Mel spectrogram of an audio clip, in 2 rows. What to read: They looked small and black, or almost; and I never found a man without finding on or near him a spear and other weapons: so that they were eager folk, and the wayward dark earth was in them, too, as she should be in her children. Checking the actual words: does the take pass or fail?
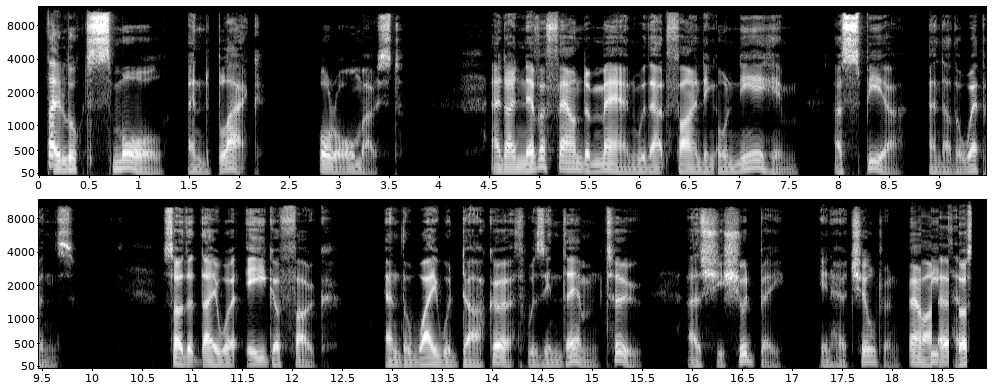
fail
